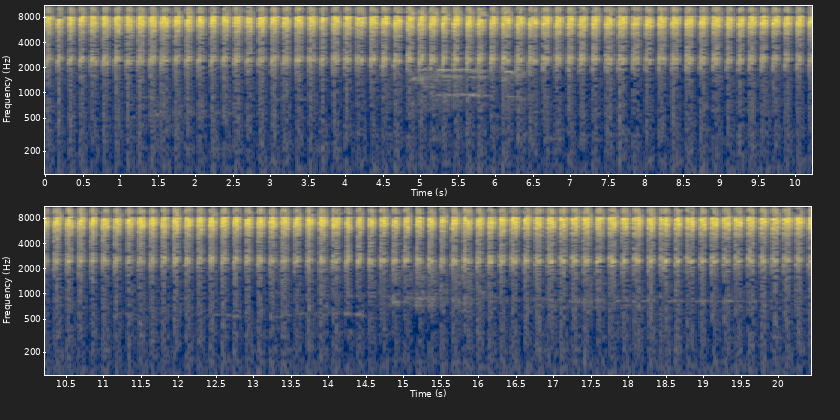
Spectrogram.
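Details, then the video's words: Lively grasshopper, known locally as walang kecek, used as a master sound for training songbirds, singing a loud, steady, raspy chirping pulse about three times per second with bright high-pitched hiss. A faint soft tone sounds briefly near five seconds. "Belalang gacor volume pedas !! walang kecek si masteran burung kicauan"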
